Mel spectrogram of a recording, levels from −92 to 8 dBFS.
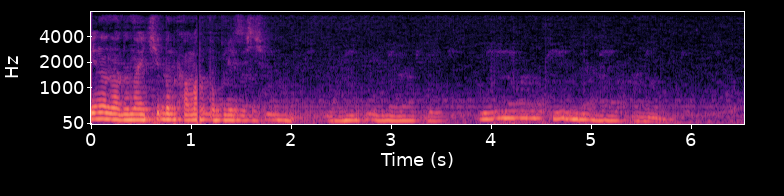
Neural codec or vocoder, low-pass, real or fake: vocoder, 22.05 kHz, 80 mel bands, WaveNeXt; 7.2 kHz; fake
